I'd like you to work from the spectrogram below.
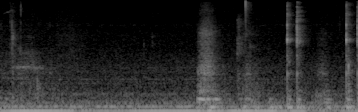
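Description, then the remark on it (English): Several sharp computer mouse and keyboard clicks, a cluster of quick taps near the end after a brief rustle, over a low steady hum with no talking. “You're going to hear me clicking away right here, but I'm going to bring up something very important.”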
